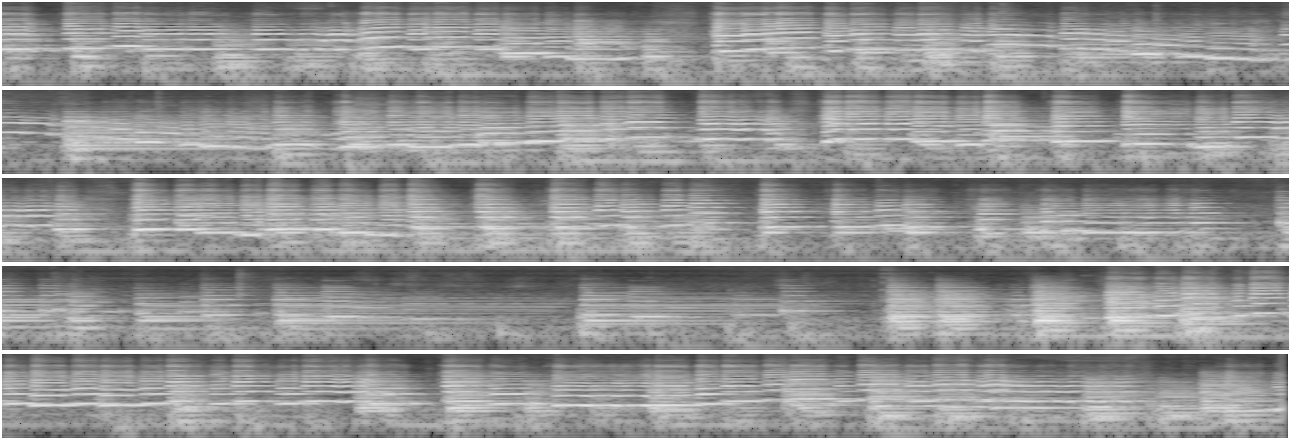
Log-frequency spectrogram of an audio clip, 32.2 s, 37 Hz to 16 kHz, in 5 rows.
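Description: Saxophone and piano playing a 1920s jazz tune together, the saxophone carrying a moving melody over the piano. The music thins and softens briefly about two-thirds of the way through, then comes back at full strength.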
